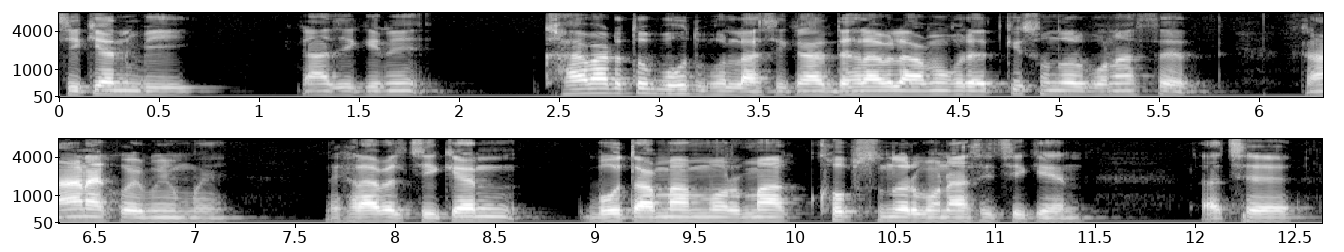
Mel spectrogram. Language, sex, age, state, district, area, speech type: Odia, male, 18-30, Odisha, Kalahandi, rural, spontaneous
